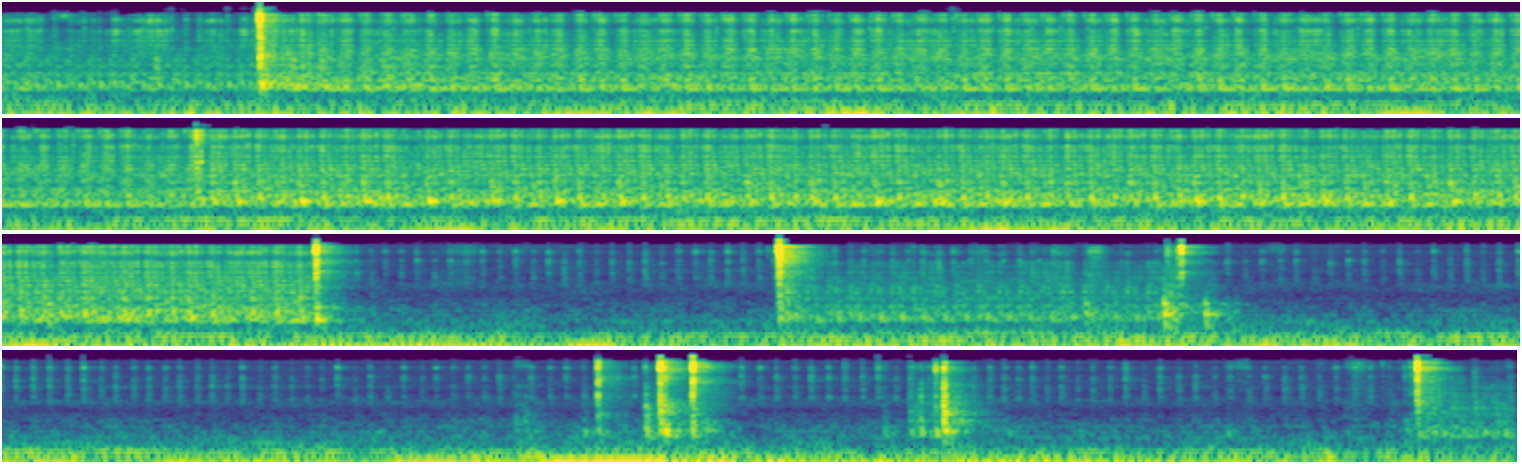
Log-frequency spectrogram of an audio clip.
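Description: A fan's switch knob clicks.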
